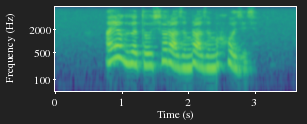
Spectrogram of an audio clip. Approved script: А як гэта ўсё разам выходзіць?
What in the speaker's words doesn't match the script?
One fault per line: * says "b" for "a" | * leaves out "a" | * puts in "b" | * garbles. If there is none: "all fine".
* puts in "разам"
